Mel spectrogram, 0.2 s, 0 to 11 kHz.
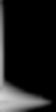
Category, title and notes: Instrument samples > Synths / Electronic
FATPLUCK 4 Eb
additive-synthesis, bass, fm-synthesis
